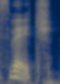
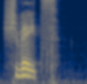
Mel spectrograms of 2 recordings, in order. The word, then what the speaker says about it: Schweiz: Um, det var egentligen en byteshandel när han, skulle flytta till Schweiz. Uttalade det rätt nu. Schweiz är det.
